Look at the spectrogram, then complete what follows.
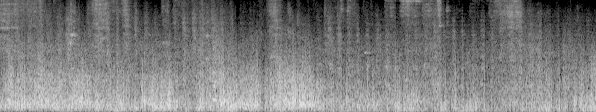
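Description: Steam-hauled passenger train's carriage wheels running on the rails, heard from an open carriage window, louder in the first half. A few brief high wheel squeals come near the end as the train takes the curve.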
